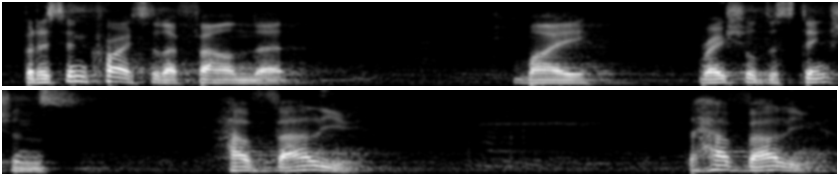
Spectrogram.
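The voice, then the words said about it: Educated English accent. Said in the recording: “my nice, educated, odd accent ... they've pretended that I'm English”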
